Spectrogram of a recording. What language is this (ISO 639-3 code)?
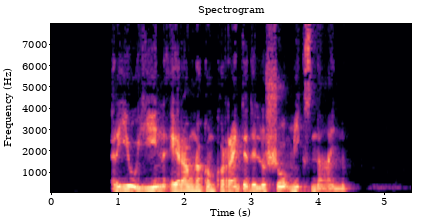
ita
